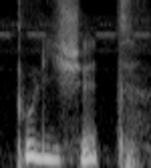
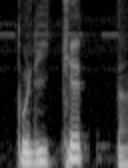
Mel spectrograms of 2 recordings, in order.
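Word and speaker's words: polychète: Hyperbole, hydrocèle, hylochère, polychette. Qu'est-ce que c'est? Polyquette, ça se prononce, polyquette.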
